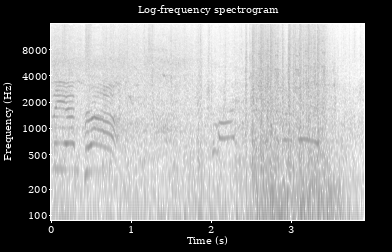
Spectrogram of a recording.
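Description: Sustained volleys of crossbow and outrider gunfire in a Warhammer battle game, cracking over one another as a gyrocopter bomber comes under fire, mixed with tonal game effects and a talking voice.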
